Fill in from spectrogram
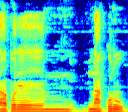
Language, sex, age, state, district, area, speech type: Odia, male, 45-60, Odisha, Jagatsinghpur, urban, spontaneous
